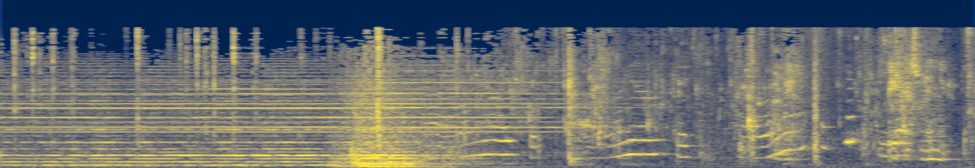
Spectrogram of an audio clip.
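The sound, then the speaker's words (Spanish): Water sloshes and splashes in a bathtub as a mother washes her young daughter, with a child's voice and other voices talking over the watery sounds. “Joyes lava a su hija en la bañera”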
